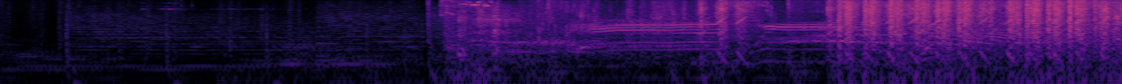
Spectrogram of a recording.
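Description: Rapid gunfire in the roguelite game Kiborg, starting as sparse mechanical shots and swelling into a dense, relentless barrage of overlapping bursts that grows louder toward the end.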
